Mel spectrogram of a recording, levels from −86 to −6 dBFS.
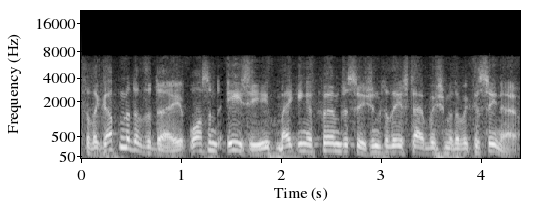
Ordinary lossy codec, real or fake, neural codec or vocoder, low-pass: AAC, 48 kbps; fake; codec, 16 kHz in and 24 kHz out, 1 kbps, XY-Tokenizer; 7.2 kHz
